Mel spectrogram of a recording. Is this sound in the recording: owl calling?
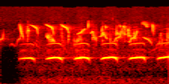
yes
